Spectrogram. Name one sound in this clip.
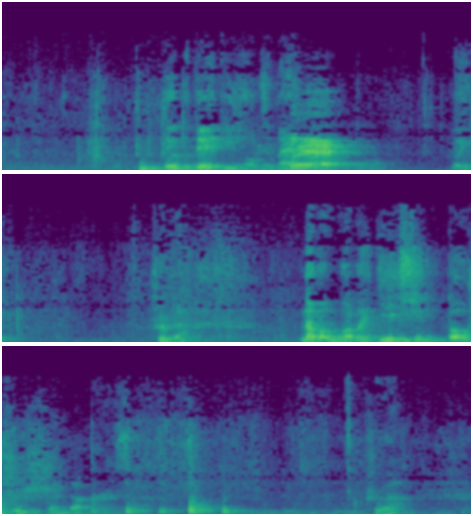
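A man lectures with animation, heard close through a microphone.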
